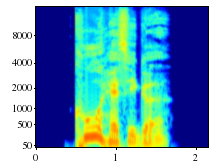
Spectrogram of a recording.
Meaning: inflection of kuhhessig: 1. strong/mixed nominative/accusative feminine singular 2. strong nominative/accusative plural 3. weak nominative all-gender singular
- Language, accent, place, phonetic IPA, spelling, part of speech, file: German, Germany, Berlin, [ˈkuːˌhɛsɪɡə], kuhhessige, adjective, De-kuhhessige.ogg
